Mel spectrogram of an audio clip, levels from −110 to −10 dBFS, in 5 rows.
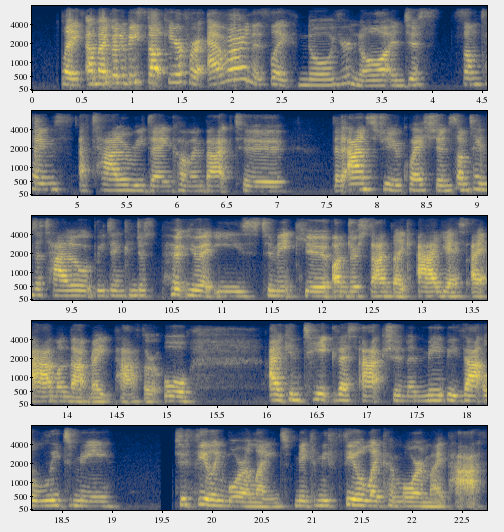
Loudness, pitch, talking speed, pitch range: -22 LUFS, 185 Hz, 205 wpm, 165-210 Hz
